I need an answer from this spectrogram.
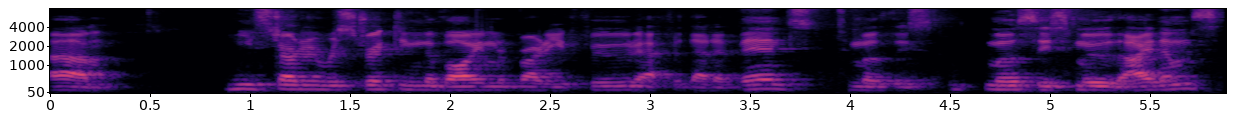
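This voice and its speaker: A man speaks at a medium pitch and a fairly quick pace. His intonation is fairly even, but his loudness swings widely. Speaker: clinical feeding specialist, case manager. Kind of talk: conference presentation. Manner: fast.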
